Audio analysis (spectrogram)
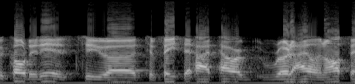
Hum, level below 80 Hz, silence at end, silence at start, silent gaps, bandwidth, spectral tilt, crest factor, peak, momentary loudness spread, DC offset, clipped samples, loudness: none; -54 dBFS; 0 s; 0 s; none; over 20 kHz; -1 dB/octave; 14 dB; -6 dBFS; 5 LU; under 0.1%; under 0.1%; -20 LUFS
